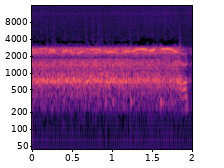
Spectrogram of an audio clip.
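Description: Steady hiss of single-sideband receive audio from a Yaesu FT-857D's speaker tuned to the 10-metre band, cut off above about 3 kHz, with a faint voice under the noise.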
